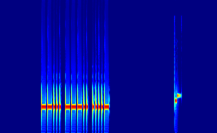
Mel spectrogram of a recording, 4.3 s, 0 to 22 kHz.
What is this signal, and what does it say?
Morse code, heard as a keyed tone, about 40 wpm, 700 Hz. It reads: 784
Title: Numbers - 3-Digit 40wpm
